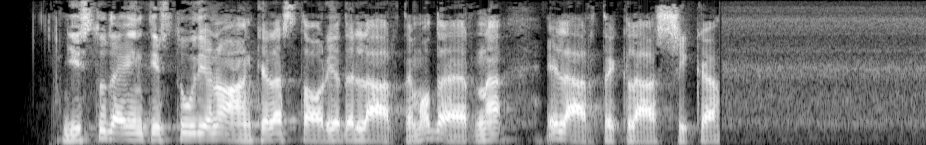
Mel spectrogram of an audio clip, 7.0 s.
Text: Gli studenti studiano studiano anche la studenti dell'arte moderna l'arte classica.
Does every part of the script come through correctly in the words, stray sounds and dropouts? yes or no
no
